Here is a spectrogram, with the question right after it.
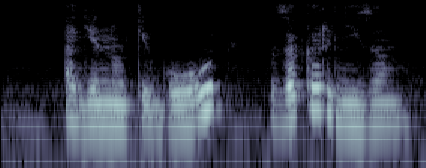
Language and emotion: Russian, neutral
